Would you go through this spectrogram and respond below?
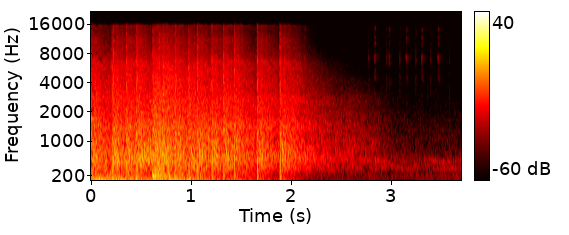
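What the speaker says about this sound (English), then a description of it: "Those LCMs are also armed with machine guns. They're still shooting." Machine guns fire from LCM landing craft in Wargame: Red Dragon, a dense, rattling burst of gunfire mixed with distant booms that fades slowly into quiet.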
